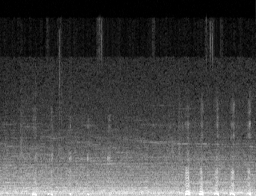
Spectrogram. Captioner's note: laughing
